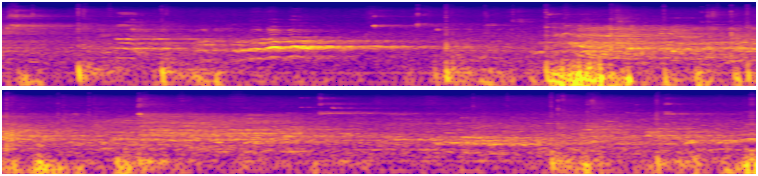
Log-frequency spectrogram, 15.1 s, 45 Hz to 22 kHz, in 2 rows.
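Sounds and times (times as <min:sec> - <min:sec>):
players' voices echoing: 0:00.0 - 0:15.0
basketball bouncing on gym floor: 0:13.0 - 0:14.4.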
